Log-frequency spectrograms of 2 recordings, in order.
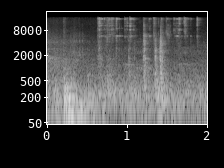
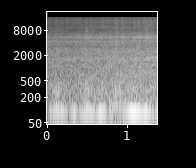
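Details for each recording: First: Dodge Dart after steering column install, cold with choke barely on: rattling and handling, then the engine catches at once and keeps running steadily off the key; normal start. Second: Dodge Dart after steering column install, very cold engine with choke barely on: low idle surging and sagging unevenly as if about to stall, but it keeps running; rough cold idle from insufficient choke.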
